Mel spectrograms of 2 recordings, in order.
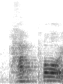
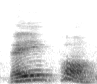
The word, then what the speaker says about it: vapor: 요거 바퍼 이런 식으로 밥통에서 밥을 풀면 우선 밥통에 뚜껑을 열기 위해서 열고 밥을 풀면 수증기가 나와서 없어지죠. 그래서 원래 베이퍼 이렇게 발음해야 되는데 바퍼 이렇게 하면서 소개를 드린 적 있습니다.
